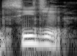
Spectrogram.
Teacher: جیم حروف قلقلہ میں سے قلقلہ کریں گے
